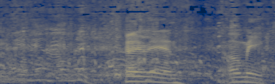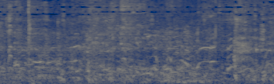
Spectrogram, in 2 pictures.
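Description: Adults murmur and chat softly outdoors.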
